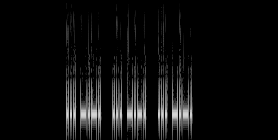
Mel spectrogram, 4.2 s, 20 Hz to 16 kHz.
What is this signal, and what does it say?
Morse code, heard as a keyed tone, about 46 wpm, 700 Hz. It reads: SC SC SC
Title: Multi-letter Phonemes Repeated 3x 45wpm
